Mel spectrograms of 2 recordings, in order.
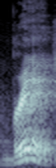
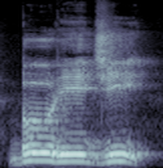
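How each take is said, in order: First: It is one syllable with no added vowels. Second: Extra vowels split it into three syllables. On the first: It is the target native pronunciation. The speaker calls it right. "they can't say like, uh, you know, bridge" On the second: It is bent to fit a syllable-based writing system. The speaker calls it wrong. "It's buriji. You just got to have syllables"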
